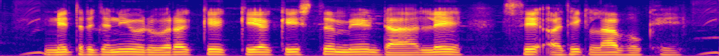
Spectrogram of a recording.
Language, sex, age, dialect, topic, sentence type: Bhojpuri, male, 18-24, Southern / Standard, agriculture, question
